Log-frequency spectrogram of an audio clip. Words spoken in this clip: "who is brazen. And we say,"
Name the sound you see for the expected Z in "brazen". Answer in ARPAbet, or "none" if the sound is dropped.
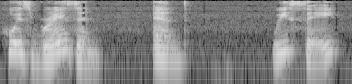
Z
